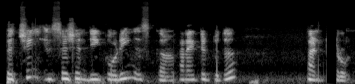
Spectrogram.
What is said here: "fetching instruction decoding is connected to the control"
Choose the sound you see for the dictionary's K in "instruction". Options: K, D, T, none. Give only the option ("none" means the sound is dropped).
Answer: none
